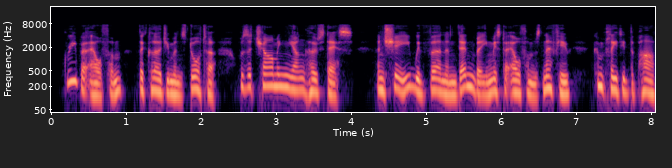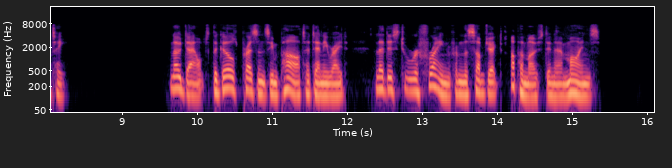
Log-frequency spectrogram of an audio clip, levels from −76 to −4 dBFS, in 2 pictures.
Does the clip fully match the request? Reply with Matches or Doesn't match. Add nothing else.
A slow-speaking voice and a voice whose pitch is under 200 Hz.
Doesn't match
